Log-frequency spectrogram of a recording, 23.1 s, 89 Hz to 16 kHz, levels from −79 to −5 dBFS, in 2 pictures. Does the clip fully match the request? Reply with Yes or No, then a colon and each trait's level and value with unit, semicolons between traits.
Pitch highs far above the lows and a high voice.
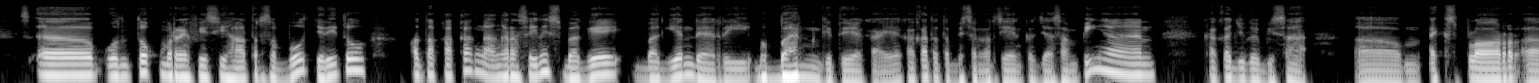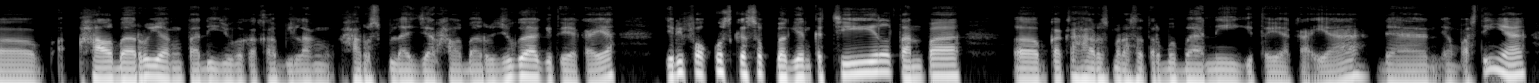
No: wide, 5.7 semitones; low, 110 Hz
